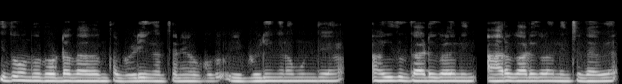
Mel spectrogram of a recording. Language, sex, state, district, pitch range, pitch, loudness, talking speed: Kannada, male, Karnataka, Koppal, 155-165 Hz, 160 Hz, -13 LUFS, 155 wpm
